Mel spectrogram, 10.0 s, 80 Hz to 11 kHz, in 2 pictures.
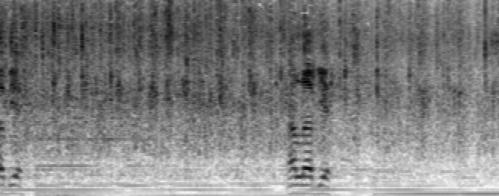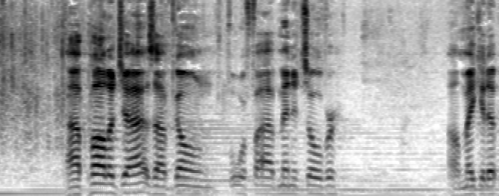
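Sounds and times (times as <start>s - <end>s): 
large standing audience applauding: 0.0s - 7.4s
speech: 0.1s - 0.5s, 2.9s - 3.5s, 5.6s - 8.4s, 9.5s - 9.9s.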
